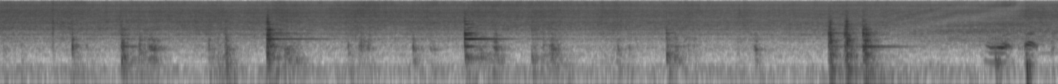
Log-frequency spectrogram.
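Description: Ground turkey sizzles in a frying pan while a mix-and-chop tool scrapes and clacks through it in irregular, close bursts over a steady frying hiss.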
